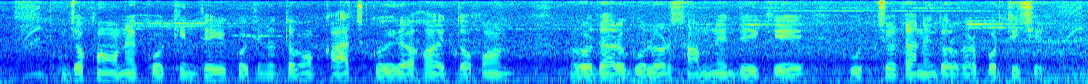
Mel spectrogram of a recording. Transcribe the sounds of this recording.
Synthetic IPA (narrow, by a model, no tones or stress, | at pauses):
d͡ʑɔkʰonɔnekːoʈʰint̪ʰekekoʈʰinot̪ɔmokad͡ʑkojɾaɦɔet̪ɔkʰon | ɾod̪aɾɡuloɾʃamned̪ekʰe | utːɕoʈaned̪ɔɾkaɾpoɾt̪ʰit͡ɕʰe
